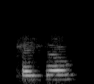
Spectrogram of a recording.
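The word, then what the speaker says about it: Perthro: It's spelled P-E-R-D-H-R-O. It's actually pronounced P-E-R-T-H-R-O-W. – Oh. – Okay. – Prethro.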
